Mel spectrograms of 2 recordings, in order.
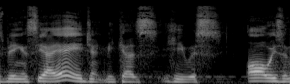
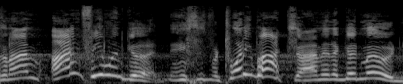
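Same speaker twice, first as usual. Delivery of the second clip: much higher, giddy mock delight; imitating giddy excitement; 8 semitones higher than usual. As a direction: play the thrilled pastor, pitch way up. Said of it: "all excited".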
